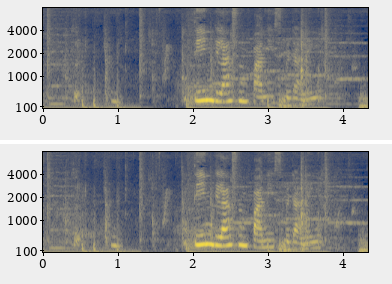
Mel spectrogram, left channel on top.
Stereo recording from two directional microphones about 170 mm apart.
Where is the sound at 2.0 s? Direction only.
75° right (ahead or behind).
